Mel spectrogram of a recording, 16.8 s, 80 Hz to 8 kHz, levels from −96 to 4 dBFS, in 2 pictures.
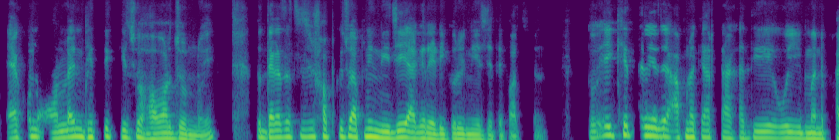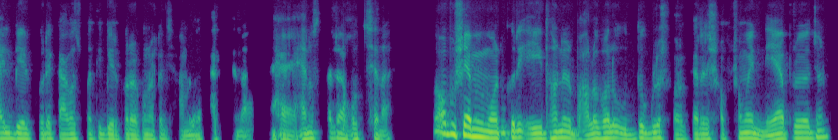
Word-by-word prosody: এখন 160 +5 -5 0.2
অনলাইন 150 +5 +2
ভিত্তিক 150 +1 -1
কিছু 145 +1 -1
হওয়ার 120 +1 +2
জন্যই 95 0 0 0.4
তো - - -12
দেখা 145 +1 +3
যাচ্ছে 155 0 -3
যে - - +1
সবকিছু 160 +1 0
আপনি 160 0 +4
নিজেই 135 +3 +4
আগে 125 0 +1
রেডি 105 0 +2
করে 110 -1 +2
নিয়ে 100 -2 +1
যেতে 90 - -8
পারছেন। - - -13 0.5
তো 135 - -8
এই 185 - +3
ক্ষেত্রে 185 -2 -1 0.2
যে - - +3
আপনাকে 150 +1 0
আর - - -8
টাকা 125 0 -4
দিয়ে 130 0 +1
ওই 125 0 +1 0.2
মানে 115 -1 +3
ফাইল 115 0 -1
বের 110 -2 +1
করে 110 0 -3
কাগজপাতি 105 0 -4
বের 100 -2 0
করার 100 -2 -1
কোন 100 - -3
একটা 100 +1 -8
ঝামেলা 95 0 -5
থাকছে 100 - -15
না 80 - -9 0.3
হ্যাঁ, 95 -4 -3
হেনস্থাটা 120 +2 -3
হচ্ছে 105 0 -6
না। - - -10 0.4
তো - - -12
অবশ্যই 200 -3 +6
আমি 160 -2 +8
মনে 120 -2 +3
করি 140 0 +2
এই 115 - +4
ধরনের 130 +1 +2
ভালো 100 +5 -1
ভালো 125 +1 +3
উদ্যোগগুলো 120 +5 -1
সরকারের 105 +2 -3
সবসময় 115 +2 0
নেয়া 105 +4 +3
প্রয়োজন 125 +3 0
120 Hz, 205 wpm, -20 LUFS, 105-140 Hz, 0.5 s, আমি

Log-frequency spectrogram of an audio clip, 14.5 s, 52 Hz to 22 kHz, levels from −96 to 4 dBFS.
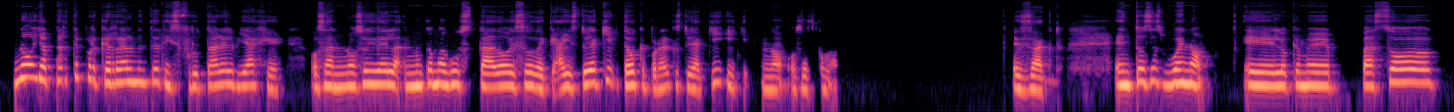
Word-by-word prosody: No, 335 +4 +5
y 320 - +3
aparte 290 +2 -3
porque 305 -6 -1
realmente 260 +1 +1
disfrutar 215 -2 -4
el 235 0 -1
viaje, 215 -5 -5 0.2
o - - -5
sea, 215 +2 +1
no 210 +1 +1
soy 240 +3 +1
de 235 0 +3
la 225 - +2
nunca 220 +3 +2
me 240 0 +5
ha - - +5
gustado 220 -2 +1
eso 215 +1 0
de 185 -4 0
que, - - -8
ay, 190 +3 +1
estoy 205 +4 +1
aquí, 250 +1 -2
tengo 220 +1 +4
que 220 - -8
poner 190 +1 -4
que 220 - -15
estoy 210 -3 -5
aquí 185 +9 -5
y 210 -4 -6
que - - -20
no, 175 -1 -4
o 175 - -9
sea 180 - -7
es 175 - -18
como. 180 0 -11 1.8
Exacto, 180 +7 -2 0.5
entonces 250 +3 +3
bueno, 240 -1 +3 0.3
eh, 220 -2 +3
lo 215 -1 +2
que 225 - -1
me 215 -2 +1 0.2
pasó, 255 +3 +1
220 Hz, 185 wpm, -21 LUFS, 205-250 Hz, 1.8 s, No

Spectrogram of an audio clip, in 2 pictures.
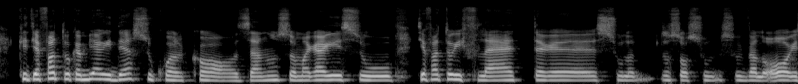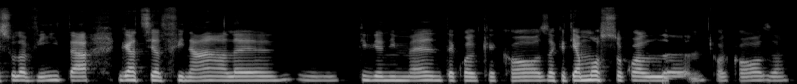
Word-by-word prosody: che 250 - +1
ti 240 - +6
ha - - +5
fatto 265 +1 +4
cambiare 235 +1 +4
idea 225 +3 +3
su 240 -3 -3
qualcosa, 185 -3 -1
non 200 +2 0
so 205 0 -1
magari 205 +2 +4
su 195 -2 +2 0.2
ti 240 - 0
ha 240 - +4
fatto 230 +1 +2
riflettere 195 -2 +1
sul 195 +4 -5
non 200 -1 -4
so, 195 -1 -2
su 185 +1 -7
sui 195 -1 -7
valori, 185 +1 +2
sulla 190 +1 0
vita, 185 +1 -1 0.3
grazie 195 0 +1
al 180 - -1
finale? 185 +1 -1 0.2
Mhmm, 185 -2 -10 0.2
ti 200 - -5
viene 185 0 0
in 185 0 0
mente 185 0 -1
qualche 180 -1 -4
cosa 180 +1 -2
che 185 +1 -5
ti 190 - -1
ha 190 - +5
mosso 200 0 +2
qual 180 -1 +1 0.5
qualcosa? 185 +1 -6
190 Hz, 150 wpm, -24 LUFS, 185-200 Hz, 0.5 s, ti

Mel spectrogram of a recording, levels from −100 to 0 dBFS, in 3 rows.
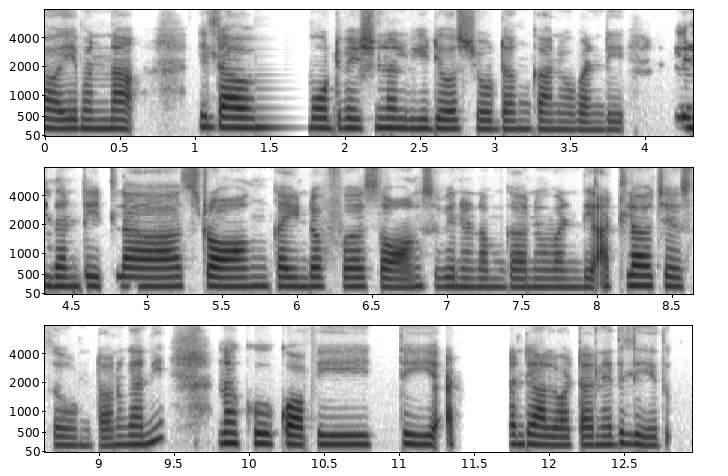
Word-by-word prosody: ఆహ్, 215 -2 +1
ఏమన్నా 210 0 0 0.5
ఇట్టా 240 -1 +4 0.6
మోటివేషనల్ 225 0 +1
వీడియోస్ 210 -1 0
చూడడం 200 0 -3
కానివ్వండి, 190 -1 -4 0.4
లేదంటే 225 -1 +2
ఇట్లా 220 0 +1 0.4
స్ట్రాంగ్ 215 -1 +4
కైండ్ 215 0 +2
ఆఫా 215 0 -1 0.2
సాంగ్స్ 210 +1 +1
వినడం 205 -1 -4
కానివ్వండి, 200 0 -3
అట్లా 240 -1 +4 0.2
చేస్తూ 205 -1 -2
ఉంటాను 190 +2 -5
గానీ, 255 +11 -1 0.4
నాకు 240 0 +2 0.2
కాఫీ, 215 +1 +3 0.5
టీ 230 - +3 0.3
అట్లాంటి 225 0 -4
అలవాటనేది 205 +3 -1
లేదు. 195 -2 -5
215 Hz, 115 wpm, -21 LUFS, 200-220 Hz, 0.6 s, ఇట్టా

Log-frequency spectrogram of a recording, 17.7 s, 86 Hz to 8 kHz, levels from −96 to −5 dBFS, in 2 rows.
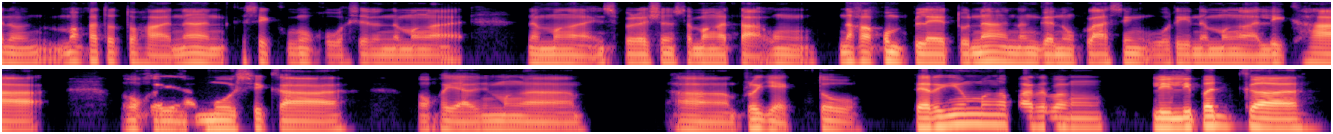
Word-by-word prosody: ganon, 105 +2 -6
makatotohanan 105 -5 -3
kasi - - -6
kumukuha 95 -2 -9
sila 95 0 -8
ng 90 0 -5
mga 90 0 -3 0.6
ng 95 -1 -2
mga 95 -1 -2
inspirasyon 95 0 -3
sa - - -6
mga 95 -1 -1
taong 95 +1 -2 0.2
nakakumpleto 105 -3 +1
na 110 +1 +2
ng 100 -1 -2
ganong 95 -1 -1
klaseng 95 +1 -2
uri 90 +1 -6
ng 90 - -3
mga 95 -1 -3
likha 95 0 +2 0.6
o - - -1
kaya 100 -2 -3
musika 100 -2 +2 0.5
o 95 - -6
kaya 95 -3 -1
yung 95 +1 -4
mga, 90 -1 -1 0.9
ah, 90 -3 -1
proyekto, 100 -4 -2 0.3
pero 120 0 +7
yung 155 +3 +4
mga 155 -1 +1
parang 130 -1 +1
bang 120 -1 0 0.5
lilipad 125 +3 +7
ka. 115 -3 +8
100 Hz, 130 wpm, -24 LUFS, 95-110 Hz, 0.9 s, ka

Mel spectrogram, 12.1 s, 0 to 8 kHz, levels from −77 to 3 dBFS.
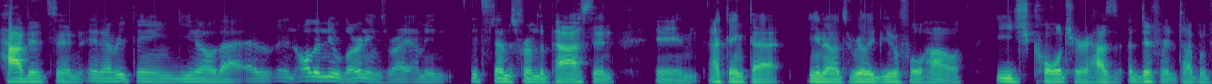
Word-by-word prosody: habits, 105 -1 +6
and 95 -2 -4
and 115 +1 -4
everything, 105 -2 -3
you 110 +1 -3
know, 105 -2 -1
that 95 -2 -4
ev 110 +2 -9
and 120 -2 -10
all 145 - 0
the 140 - +4
new 135 -3 +1
learnings, 105 -4 -3
right, 95 +3 -7
I 95 - -13
mean, 95 -1 -11 0.2
it 115 -2 -4
stems 105 -4 +1
from 105 -2 0
the 95 - 0
past 95 +3 +3
and 90 -3 -2 0.4
and 85 -1 -5
I 100 0 +2
think 95 -1 +1
that, 90 -1 0 0.2
you 105 -1 +4
know, 95 -2 +5
it's 90 -1 -2
really 95 -2 +5
beautiful 90 0 0
how 85 -1 -2 0.3
each 110 -4 +2
culture 95 -3 +2
has 90 +2 +1
a - - 0
different 95 -2 0
type 85 -3 -4
of 80 -4 -7
100 Hz, 195 wpm, -24 LUFS, 90-110 Hz, 0.4 s, habits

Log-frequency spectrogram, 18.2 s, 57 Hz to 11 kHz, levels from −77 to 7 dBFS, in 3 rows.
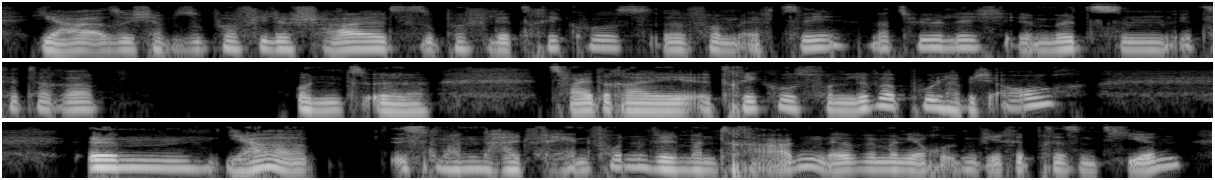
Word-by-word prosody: Ja, 115 -3 +2
also 120 +1 +1
ich 125 - -4
habe 130 - -6
super 130 +3 -4
viele 135 -1 0
Schals, 135 +2 +2
super 130 +2 -5
viele 125 -4 -3
Trikots, 150 0 -6
äh, 125 0 -1
vom 120 -1 -4
FC 155 +5 -3
natürlich, 155 +1 -3
äh, 115 - -3
Mützen, 125 +1 -1
et 180 - -9
cetera 130 -2 -2 1.0
und, 120 -1 0
äh, 105 -2 +2 0.6
2, 115 +1 +3
3 115 -2 +3
Trikots 140 0 0
von 120 -2 -2
Liverpool 155 +3 +2
habe 125 -1 -2
ich - - -6
auch. 185 +9 -1 1.1
Ähm, 150 -2 +7
ja, 115 0 +3 0.4
ist 155 - -3
man 135 -1 -2
halt 125 -1 0
Fan 120 +2 -6
von, 160 +3 -3
will 135 -2 +5
man 125 -2 -2
tragen, 165 +7 -1
ne, 120 +1 +2
will 130 - -1
man 125 -1 +1
ja 115 - +3
auch - - -9
irgendwie 120 -3 -4
repräsentieren. 115 - -2
130 Hz, 150 wpm, -22 LUFS, 120-150 Hz, 1.1 s, Ähm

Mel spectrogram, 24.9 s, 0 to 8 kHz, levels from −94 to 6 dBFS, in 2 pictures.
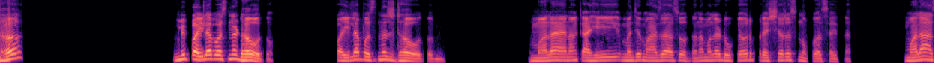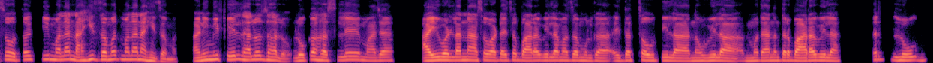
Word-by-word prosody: ढ. 195 - +8 2.0
मी 175 +6 +4
पहिल्यापासून 200 +2 +7
ढ - - +4
होतो. 115 -10 +6 0.9
पहिल्यापासूनच 160 +3 0
ढ - - -7
होतो 110 -5 +1
मी. 95 0 -12 1.2
मला 125 +4 +2
आहे 150 -1 +2
ना, 150 +1 -3
काही 140 +3 -1
म्हणजे 145 +1 -3
माझं 135 0 -3
असं 135 +2 -5
होतं 120 -3 -7
ना, 130 - -6
मला 140 +2 -3
डोक्यावर 145 +4 -3
प्रेशरच 150 +3 -3
नको 120 -4 -8
असायचा. 105 -1 -11 0.8
मला 140 +7 +2
असं 165 +2 -2
होतं, 175 +2 -1
की 190 +1 -5
मला 180 0 -1
नाही 160 0 0
जमत, 180 +2 0
मला 185 0 0
नाही 150 -8 +1
जमत. 95 -3 -6 0.2
आणि 130 +6 +1
मी 180 +2 +2
फेल 180 +2 0
झालो, 175 +1 +1
झालो. 150 - -3
लोकं 135 +6 +1
हसले. 150 +4 -1
माझ्या 145 -1 -4 0.5
आई-वडिलांना 150 +2 +3
असं 145 +2 -3
वाटायचं, 145 +1 -1
12वीला 140 +1 0
माझा 140 0 -2
मुलगा 130 -2 -3
एकदा 130 +2 -2
4थीला, 135 -3 -1
9वीला 130 +1 -1 0.3
मग 130 +1 -4
त्यानंतर 135 +1 0
12वीला. 135 0 +2 0.5
तर 170 - -3 0.2
लोग 150 0 -2
145 Hz, 130 wpm, -22 LUFS, 130-160 Hz, 2.0 s, ढ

